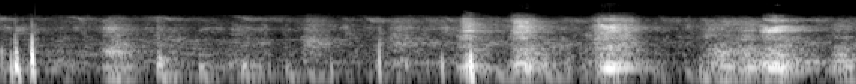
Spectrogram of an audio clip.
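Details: Pure Landrace and Duroc breeding pigs at a farm, with a few sharp clicks followed by low, raspy grunts and squealing bursts that grow louder toward the end.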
